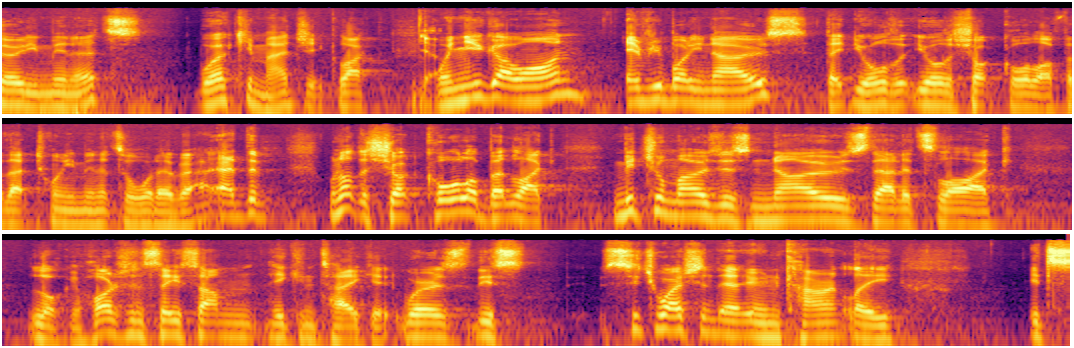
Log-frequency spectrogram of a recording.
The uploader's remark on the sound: Infront of our live audience.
